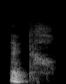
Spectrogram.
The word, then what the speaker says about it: être: I know it may be difficult for foreign people to pronounce r, être. So, to help you, try to do like a growling dog. A growling dog do r. So, you say être at first, être like a dog, and after être, être, lightly, être.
